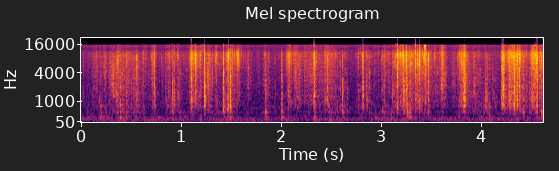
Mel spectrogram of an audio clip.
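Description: Bare fingers squeeze and crumble a large molded chunk of dry grey-brown sand cement, solid and crumbly, held over a turquoise plastic tub. The result is a dense run of short, bright, dry crackles and crunches, with loose sand trickling and pouring down onto a powder pile below.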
